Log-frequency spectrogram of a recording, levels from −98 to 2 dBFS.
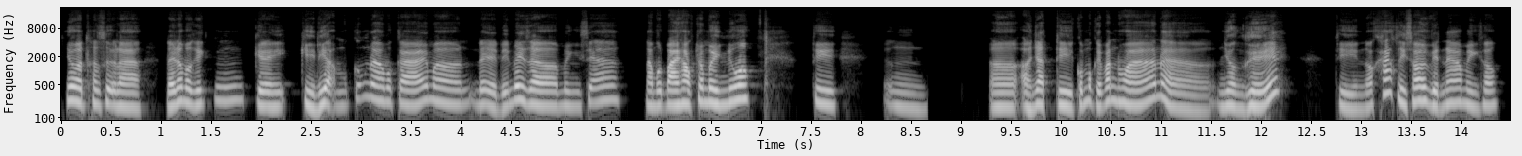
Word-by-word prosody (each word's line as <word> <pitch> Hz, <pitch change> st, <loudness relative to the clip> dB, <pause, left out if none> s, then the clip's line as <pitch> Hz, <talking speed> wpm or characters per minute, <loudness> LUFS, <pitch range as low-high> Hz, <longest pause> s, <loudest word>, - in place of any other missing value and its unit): Nhưng 230 Hz, 0 st, +4 dB
mà 215 Hz, -, +5 dB
thật 200 Hz, -, -3 dB
sự 200 Hz, -3 st, +1 dB
là 170 Hz, -2 st, 0 dB, 0.2 s
đấy 175 Hz, +1 st, +3 dB
là 220 Hz, -, +3 dB
một 210 Hz, -, +2 dB
cái, 195 Hz, +1 st, -2 dB
ưm, 235 Hz, +1 st, -7 dB
cái 175 Hz, -2 st, 0 dB, 0.2 s
kỷ 180 Hz, -4 st, 0 dB
niệm, 195 Hz, +1 st, +2 dB, 0.2 s
cũng 260 Hz, +2 st, -10 dB
nà 240 Hz, -3 st, +3 dB
một 220 Hz, -, -2 dB
cái 200 Hz, +2 st, +1 dB
mà 210 Hz, -4 st, 0 dB
để 195 Hz, -3 st, -1 dB
đến 170 Hz, +6 st, -5 dB
bây 240 Hz, 0 st, +4 dB
giờ 185 Hz, -3 st, +3 dB
mình 180 Hz, 0 st, -7 dB
sẽ 225 Hz, +5 st, -4 dB, 0.3 s
nà 185 Hz, -, 0 dB
một 190 Hz, +1 st, -1 dB
bài 190 Hz, 0 st, +7 dB
học 200 Hz, -2 st, +6 dB
cho 220 Hz, -, +3 dB
mình, 205 Hz, -2 st, +3 dB
đúng 225 Hz, +3 st, +3 dB
không? 250 Hz, 0 st, +5 dB, 0.6 s
Thì, 195 Hz, -4 st, -1 dB, 0.5 s
ừm, 165 Hz, -4 st, -10 dB, 0.6 s
ờ, 170 Hz, 0 st, -1 dB
ở -, -, 0 dB
Nhật 190 Hz, +3 st, +1 dB
thì 185 Hz, -2 st, +1 dB
có 190 Hz, -, -3 dB
một 225 Hz, -, -2 dB
cái 180 Hz, -4 st, -1 dB
văn 225 Hz, +1 st, +2 dB
hóa 210 Hz, +4 st, +3 dB
nà 165 Hz, -, -1 dB, 0.2 s
nhường 175 Hz, -2 st, -1 dB
ghế. 195 Hz, -, +4 dB, 0.6 s
Thì 165 Hz, -4 st, -4 dB
nó 170 Hz, +4 st, -6 dB
khác 330 Hz, -, 0 dB
gì 210 Hz, -3 st, +1 dB
so 220 Hz, -, +1 dB
với 225 Hz, -, +5 dB
Việt 185 Hz, -4 st, 0 dB
Nam 205 Hz, +2 st, 0 dB
mình 180 Hz, -3 st, -3 dB
không? 185 Hz, +1 st, -3 dB
195 Hz, 230 wpm, -25 LUFS, 180-220 Hz, 0.6 s, bài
